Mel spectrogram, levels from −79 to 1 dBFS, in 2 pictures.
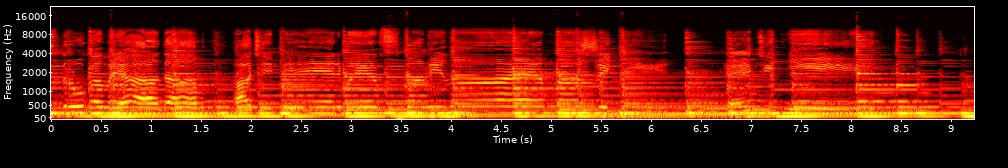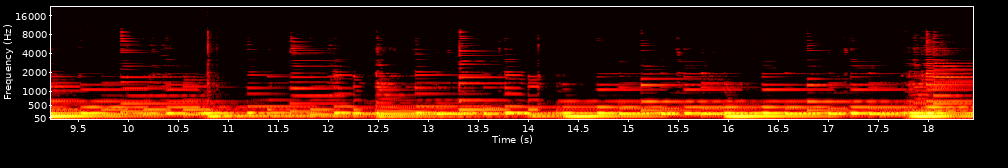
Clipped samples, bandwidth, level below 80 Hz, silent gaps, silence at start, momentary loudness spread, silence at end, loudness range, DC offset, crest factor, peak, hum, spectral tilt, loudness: under 0.1%; 10 kHz; -48 dBFS; none; 0 s; 9 LU; 0 s; 7 LU; under 0.1%; 16 dB; -4 dBFS; none; -6.5 dB/octave; -21 LUFS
